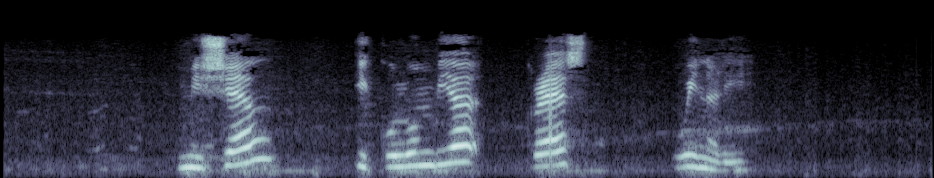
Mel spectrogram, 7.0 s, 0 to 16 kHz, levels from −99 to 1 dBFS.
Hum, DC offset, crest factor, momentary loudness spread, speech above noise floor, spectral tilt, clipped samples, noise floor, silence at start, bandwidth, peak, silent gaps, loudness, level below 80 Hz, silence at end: none; under 0.1%; 20 dB; 15 LU; 44 dB; -2 dB/octave; under 0.1%; -62 dBFS; 1.35 s; 7.8 kHz; -2 dBFS; none; -18 LUFS; -62 dBFS; 1.4 s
